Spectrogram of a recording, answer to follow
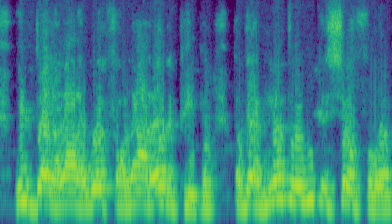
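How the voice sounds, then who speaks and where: This man talks at a fairly quick pace with a fairly high pitch and ordinary pitch variation. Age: 60s. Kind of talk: fundraising appeal. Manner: animated.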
